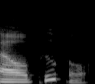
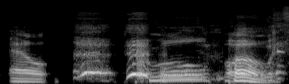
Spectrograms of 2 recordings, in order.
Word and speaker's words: El Pulpo: So, but I'm smoking, and I always mispronounce it, the El Pupo. El Pulpo.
